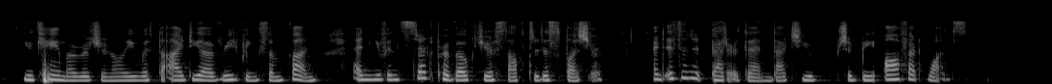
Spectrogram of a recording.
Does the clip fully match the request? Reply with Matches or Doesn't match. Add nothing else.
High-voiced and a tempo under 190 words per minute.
Matches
